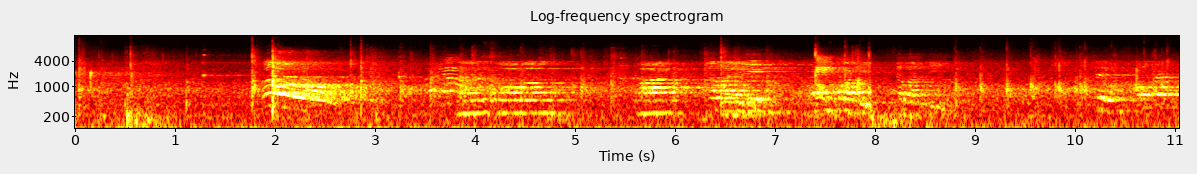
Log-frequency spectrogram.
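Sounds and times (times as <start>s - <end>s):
quick footsteps: 7.7s - 11.0s.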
